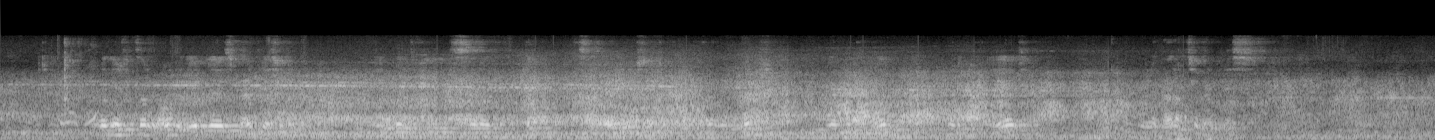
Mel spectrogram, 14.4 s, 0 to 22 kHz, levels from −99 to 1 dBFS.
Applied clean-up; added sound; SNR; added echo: none; Fixed-wing aircraft, airplane; -1 dB; reverberation time 0.9 s.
